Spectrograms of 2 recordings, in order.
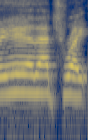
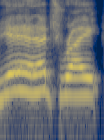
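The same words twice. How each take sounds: First: Mocking the parents' loud, high whoop of approval; rowdy parents cheering. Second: Mocking a rowdy dad's loud, high cheer. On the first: Parents cheering their kid's screaming, loud mock whoop. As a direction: egg the screaming kid on, hammed-up. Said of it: "they would go". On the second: Dad at the party cheering his screaming kids, loud mock whoop. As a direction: ham up a loudmouth egging kids on. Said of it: "this one dude was going".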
